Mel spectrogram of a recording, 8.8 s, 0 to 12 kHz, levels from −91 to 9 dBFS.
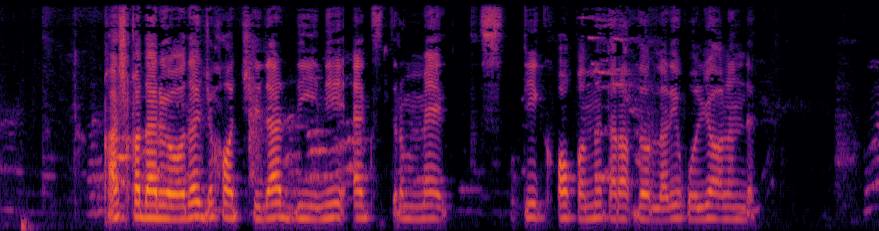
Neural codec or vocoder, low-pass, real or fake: none; 10.8 kHz; real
